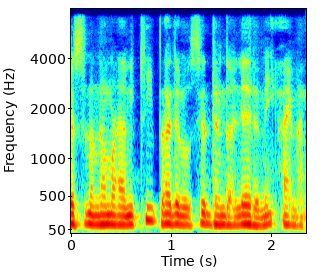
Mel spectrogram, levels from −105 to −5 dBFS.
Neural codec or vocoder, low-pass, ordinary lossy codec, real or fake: codec, 16 kHz, 1 kbps, FreqCodec, larger model; 7.2 kHz; none; fake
